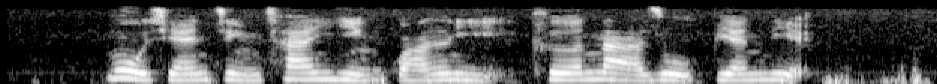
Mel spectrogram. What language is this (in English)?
Chinese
